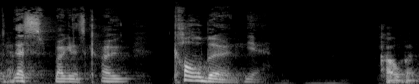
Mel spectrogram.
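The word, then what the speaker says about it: Cockburn: k b u r n e yeah so that's spelled that's spoken as Co curn yeah curn it's spel it's pronounced cin but it's spelled all right so uh the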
